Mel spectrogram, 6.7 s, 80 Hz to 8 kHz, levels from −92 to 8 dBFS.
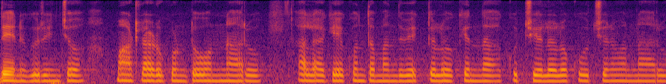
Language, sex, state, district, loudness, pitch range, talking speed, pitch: Telugu, female, Telangana, Karimnagar, -19 LUFS, 195-200 Hz, 100 wpm, 195 Hz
